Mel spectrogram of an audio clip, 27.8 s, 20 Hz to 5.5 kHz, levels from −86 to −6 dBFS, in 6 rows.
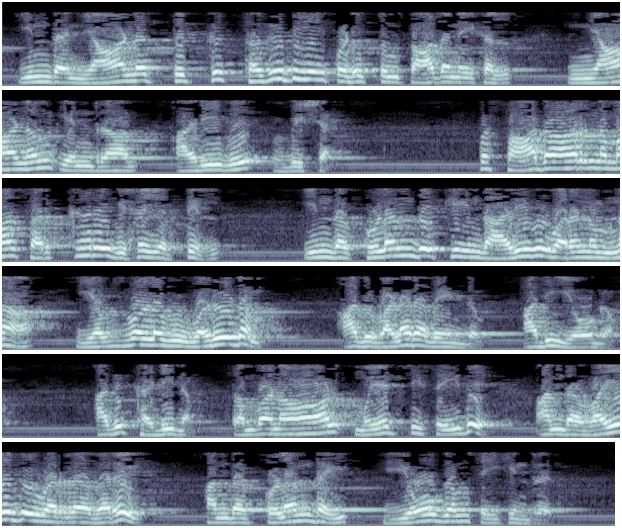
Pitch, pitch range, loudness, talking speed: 160 Hz, 135-195 Hz, -16 LUFS, 80 wpm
